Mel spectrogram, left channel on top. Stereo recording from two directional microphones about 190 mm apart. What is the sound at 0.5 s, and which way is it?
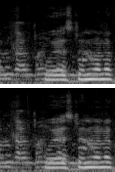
Speech, 45° left (ahead or behind).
